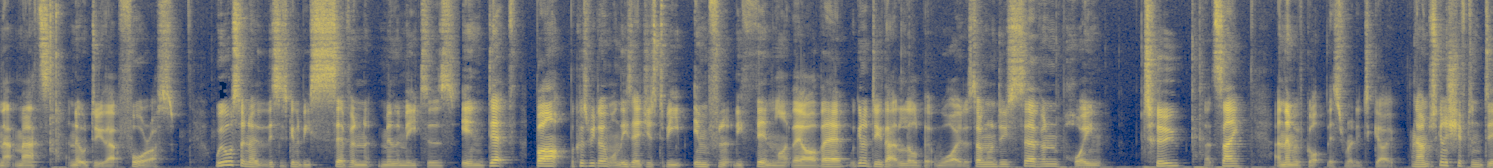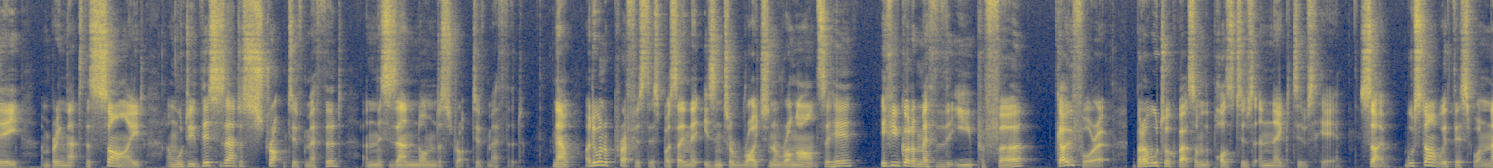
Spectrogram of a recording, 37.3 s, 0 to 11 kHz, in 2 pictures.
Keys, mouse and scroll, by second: 0.6 Return, 1.4 scroll down 1, 2.2 middle click, 3.5 click, 7.5-9.5 scroll up 1, 11.2 click, 12.6 7, 13.2 ., 14.2 2, 14.9 Return, 15.7-16.4 scroll down 1, 16.4 middle click, 17.9 shift+d, 18.3 y, 19.7 click, 20.1-20.4 scroll down 1, 20.4 shift+middle click, 20.8 click, 21.0 shift+middle click, 21.1 middle click, 21.3 scroll up 1, 22.4 shift+middle click, 22.4 middle click, 22.5 shift+middle click, 23.5 click, 24.6 shift+middle click, 24.7 middle click, 24.8 shift+middle click, 31.3 shift+middle click, 31.4 middle click, 31.5 shift+middle click, 32.8 middle click, 34.1 shift+middle click, 34.4-35.4 scroll up 1, 35.4 middle click, 36.0 scroll down 1, 36.2 click.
